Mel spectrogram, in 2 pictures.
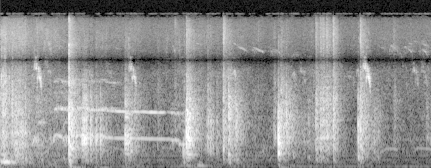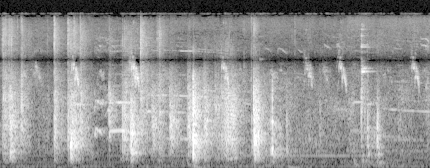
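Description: Birds calling repeatedly, with short falling calls every half second or so and a few longer held calls among them.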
